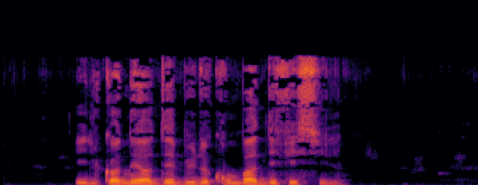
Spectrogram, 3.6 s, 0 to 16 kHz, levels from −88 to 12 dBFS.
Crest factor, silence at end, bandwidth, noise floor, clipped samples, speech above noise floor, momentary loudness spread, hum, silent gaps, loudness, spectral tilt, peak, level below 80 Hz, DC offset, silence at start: 20 dB; 1 s; 11.5 kHz; -72 dBFS; under 0.1%; 50 dB; 13 LU; none; none; -22 LUFS; -4.5 dB/octave; -6 dBFS; -62 dBFS; under 0.1%; 0.6 s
